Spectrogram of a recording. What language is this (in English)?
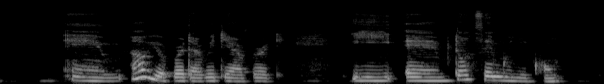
Nigerian Pidgin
